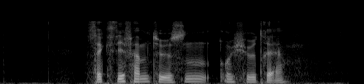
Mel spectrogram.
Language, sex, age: Norwegian, male, 18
